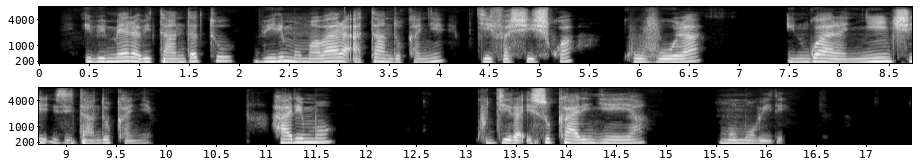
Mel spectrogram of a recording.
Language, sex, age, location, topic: Kinyarwanda, female, 25-35, Kigali, health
